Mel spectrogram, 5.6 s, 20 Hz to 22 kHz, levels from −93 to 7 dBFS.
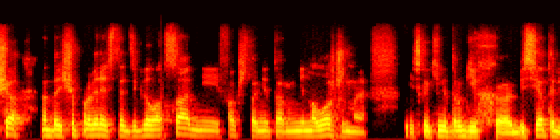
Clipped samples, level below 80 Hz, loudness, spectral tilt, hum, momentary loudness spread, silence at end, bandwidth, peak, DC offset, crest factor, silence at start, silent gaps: under 0.1%; -62 dBFS; -22 LUFS; -5 dB/octave; none; 9 LU; 0 s; 11.5 kHz; -8 dBFS; under 0.1%; 12 dB; 0 s; none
